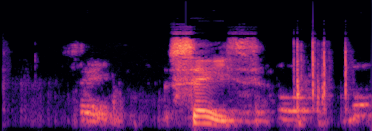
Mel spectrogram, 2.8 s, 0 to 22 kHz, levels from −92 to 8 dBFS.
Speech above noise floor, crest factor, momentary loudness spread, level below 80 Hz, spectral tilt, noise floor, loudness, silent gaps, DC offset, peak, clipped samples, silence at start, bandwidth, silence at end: 38 dB; 20 dB; 18 LU; -68 dBFS; -1.5 dB/octave; -55 dBFS; -16 LUFS; none; under 0.1%; 0 dBFS; under 0.1%; 0.55 s; 11 kHz; 0 s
